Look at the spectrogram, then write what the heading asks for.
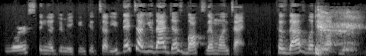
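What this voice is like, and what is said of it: Woman with a noticeable accent. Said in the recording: “I loved her accent.”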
